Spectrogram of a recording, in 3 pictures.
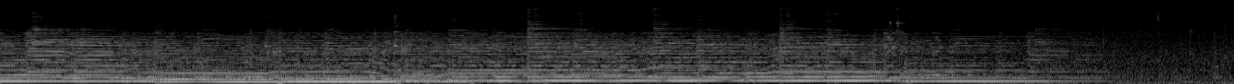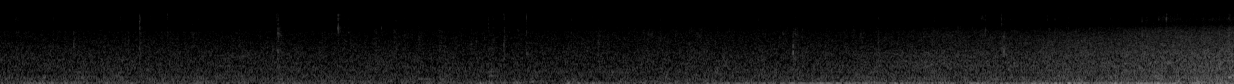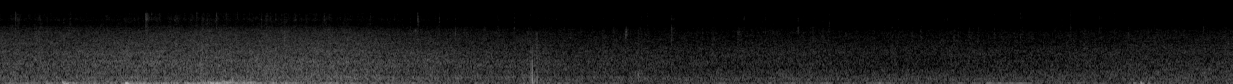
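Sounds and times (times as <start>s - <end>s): steady rain hiss: 0.0s - 37.0s.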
